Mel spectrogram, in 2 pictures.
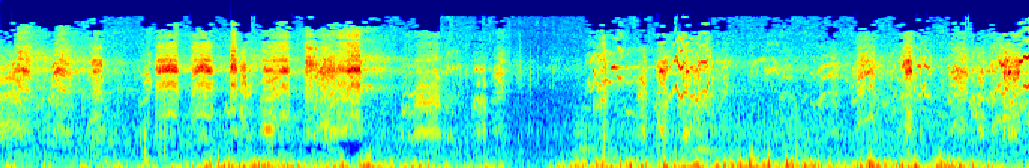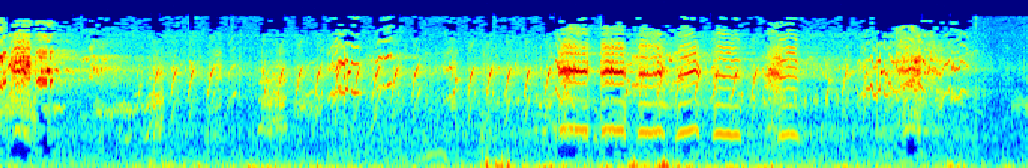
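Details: A flock of lorikeets being fed in a yard keeps up a constant harsh, high screeching chatter, many birds overlapping, with low rumbling handling noise underneath.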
